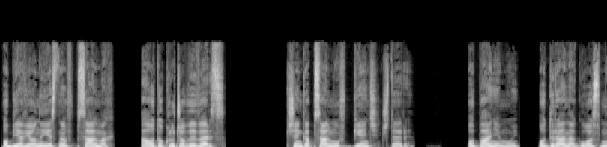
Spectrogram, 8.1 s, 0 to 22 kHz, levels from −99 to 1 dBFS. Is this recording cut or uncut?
uncut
